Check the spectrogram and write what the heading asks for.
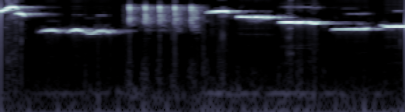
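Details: Fluting white-browed shortwing song to enrage rivals: a wavering mid whistle, a burst of rapid buzzy pulses, then a string of clear notes stepping steadily lower.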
